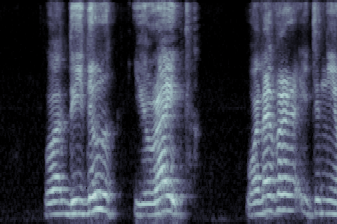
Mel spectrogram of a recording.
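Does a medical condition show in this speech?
Yes: cerebral palsy.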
